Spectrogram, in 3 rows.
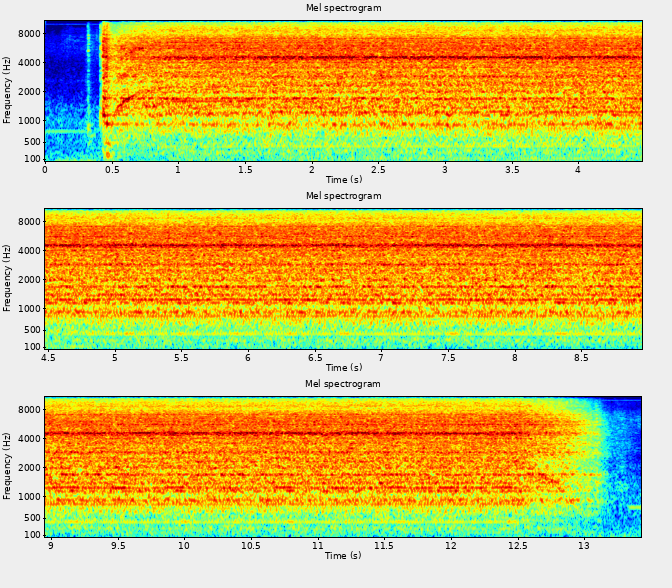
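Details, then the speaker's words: ATK 5.7 LS engine newly installed in Chevy Tahoe rebuild, spark plugs removed: steady high starter whine spinning engine fast and evenly with no compression beats, cranking to build oil pressure before first start. "So all the plugs right now are just finger tight. I'll pull all them out. We'll crank the motor over, and once I get oil pressure, then we'll put everything back in."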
